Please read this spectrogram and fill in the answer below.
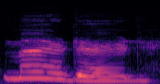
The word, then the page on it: murdered: American English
